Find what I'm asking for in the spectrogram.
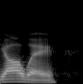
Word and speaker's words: Yahweh: The Yah, Ha, and this is the V and the W are kind of, they get modern, it's V, actually ancient, it was actually a W sound. So you have here the YHV/WH, which is what this is, Yahweh.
